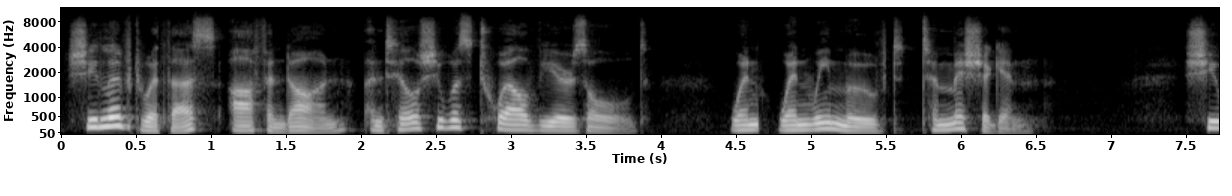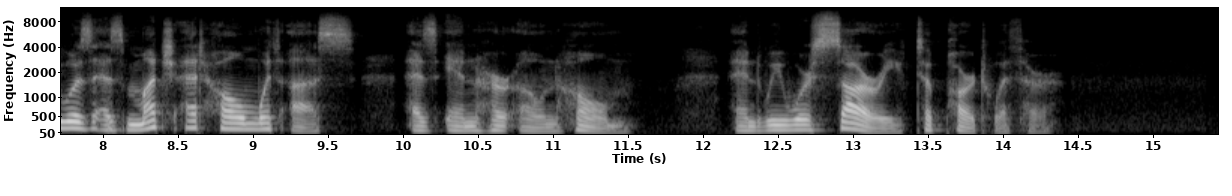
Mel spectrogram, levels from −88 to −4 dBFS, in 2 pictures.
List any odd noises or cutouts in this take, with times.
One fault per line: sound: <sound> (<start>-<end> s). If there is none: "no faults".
no faults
